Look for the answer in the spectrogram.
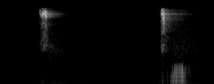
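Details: A young female Bananaquit gives two short, piercing high chips a little over a second apart. The chips stand out against near silence.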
